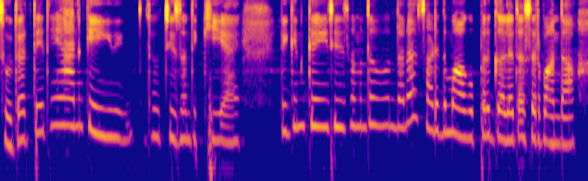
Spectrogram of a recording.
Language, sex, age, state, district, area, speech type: Dogri, female, 18-30, Jammu and Kashmir, Udhampur, rural, spontaneous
